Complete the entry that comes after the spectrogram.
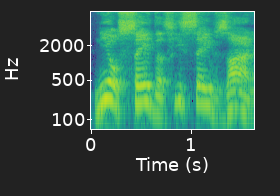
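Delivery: high, loud insistence; acted protest. Crewmate defending Neo to the hero, acted loud protest.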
